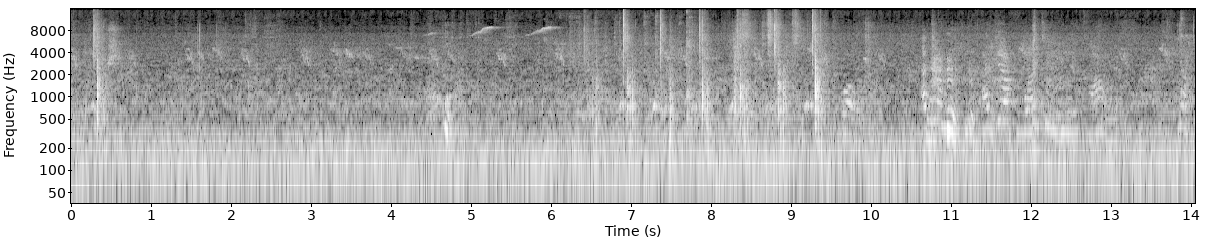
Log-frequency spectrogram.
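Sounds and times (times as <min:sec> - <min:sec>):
low outdoor hum: 0:00.0 - 0:14.0
jump rope slapping pavement: 0:00.1 - 0:00.6, 0:06.2 - 0:09.6.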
